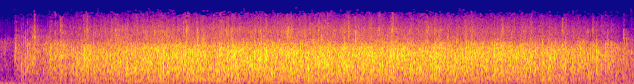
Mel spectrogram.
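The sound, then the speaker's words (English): Sustained audience applause from a large crowd, a dense wash of clapping that swells in quickly, holds steady and loud for several seconds, then begins to taper at the end. “I did an edit there at the applause to get to the health care issue, but only a couple of paragraphs.”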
